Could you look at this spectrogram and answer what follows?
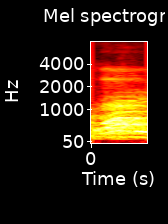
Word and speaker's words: girl: बट इसमें देखिए जैसे GIRL, क्या हुआ, इसको गर्ल बोल जाएगा, गर्ल। यहाँ जय की साउंड न आकर के और गे की साउंड आती है।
